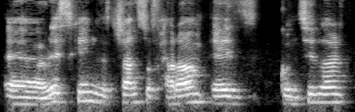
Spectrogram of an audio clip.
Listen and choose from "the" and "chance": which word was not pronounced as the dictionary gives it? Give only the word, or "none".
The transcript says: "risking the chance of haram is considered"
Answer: none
